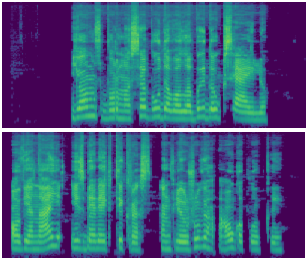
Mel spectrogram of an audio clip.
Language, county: Lithuanian, Šiauliai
